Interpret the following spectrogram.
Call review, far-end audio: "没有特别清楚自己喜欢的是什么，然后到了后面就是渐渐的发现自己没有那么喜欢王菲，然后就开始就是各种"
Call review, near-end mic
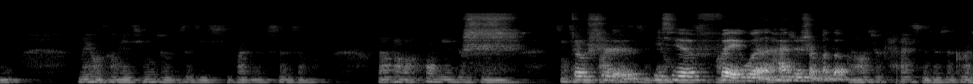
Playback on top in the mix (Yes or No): No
